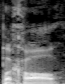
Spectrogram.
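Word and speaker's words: Pachal: And is it Pashal or Pakal? Because who is Pashal? I've heard it pronounced Pakal. Braden Pakal, okay, yeah.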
